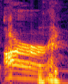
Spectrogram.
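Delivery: a laughing pirate growl; pirate arr. Acted. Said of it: "our friend, the pirate".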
